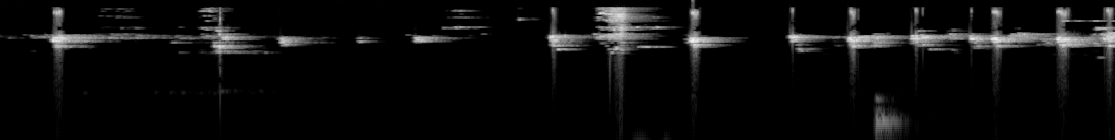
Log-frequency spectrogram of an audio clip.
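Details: After overnight rain, birds greet the morning with bright, high whistled phrases and chirps, sparse at first and then a rapid run of notes; one brief low knock partway through.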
